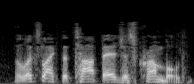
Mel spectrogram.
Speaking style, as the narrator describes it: Dex said

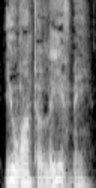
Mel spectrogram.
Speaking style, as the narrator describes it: his mother said, her voice low, bitter

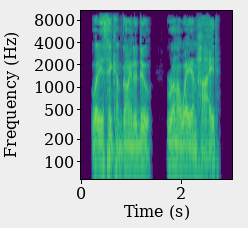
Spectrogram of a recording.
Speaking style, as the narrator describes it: Tucker snorted disdainfully

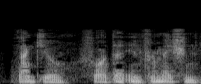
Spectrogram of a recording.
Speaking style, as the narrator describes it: he said in a near whisper

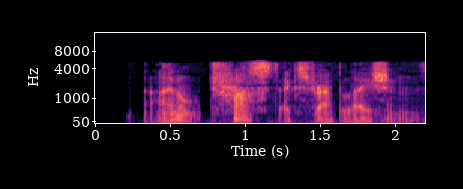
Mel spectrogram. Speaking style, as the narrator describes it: Dan muttered

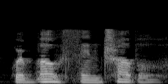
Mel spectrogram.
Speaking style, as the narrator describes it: said, in a near whisper

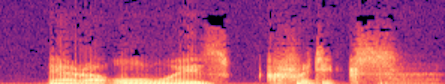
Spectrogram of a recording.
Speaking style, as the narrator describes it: Zilla muttered

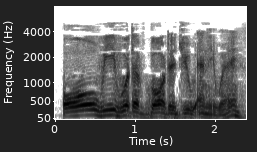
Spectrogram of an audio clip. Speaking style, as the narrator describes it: said Valker

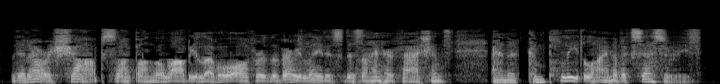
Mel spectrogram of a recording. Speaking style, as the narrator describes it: murmured the assistant manager

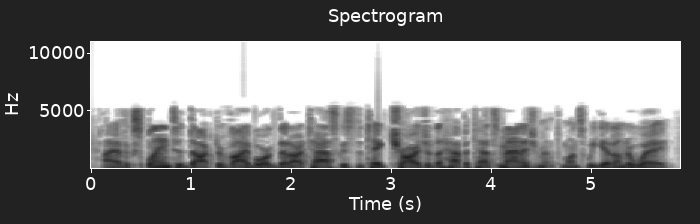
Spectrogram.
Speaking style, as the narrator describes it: Morgenthau, who said hastily

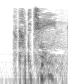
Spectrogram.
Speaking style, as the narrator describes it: Alex murmured

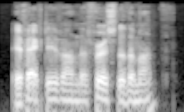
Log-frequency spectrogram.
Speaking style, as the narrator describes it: Rashid asked

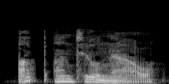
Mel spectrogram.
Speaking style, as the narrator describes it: Overmeyer said softly

